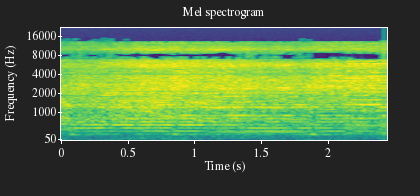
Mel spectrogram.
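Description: Live rock music with guitar chords held steady.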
